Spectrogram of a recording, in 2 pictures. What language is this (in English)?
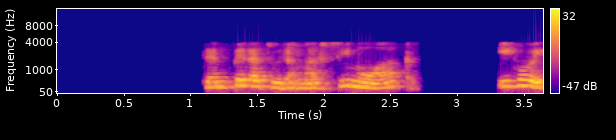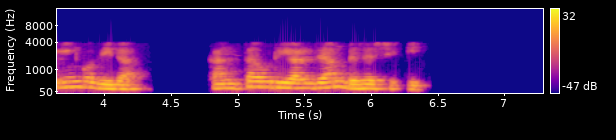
Basque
